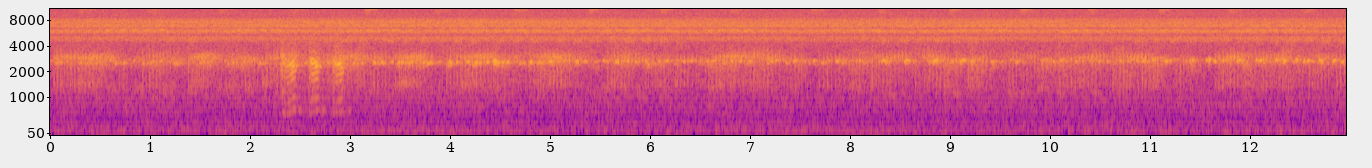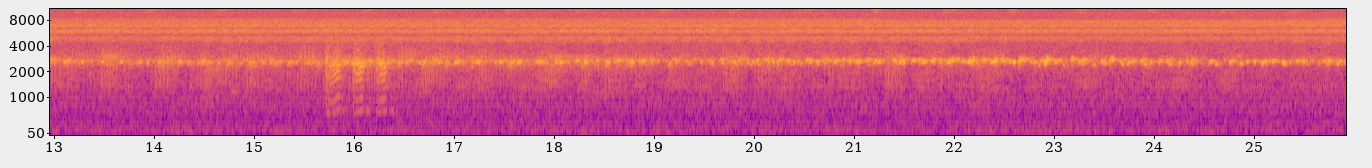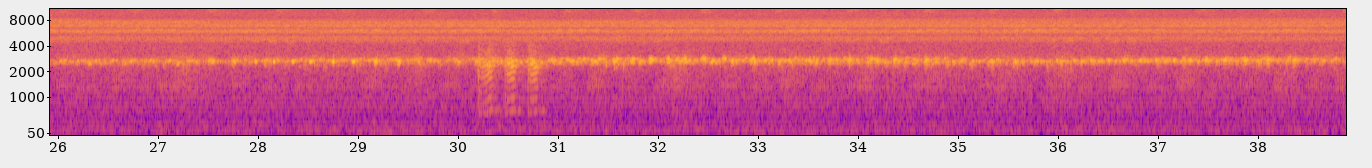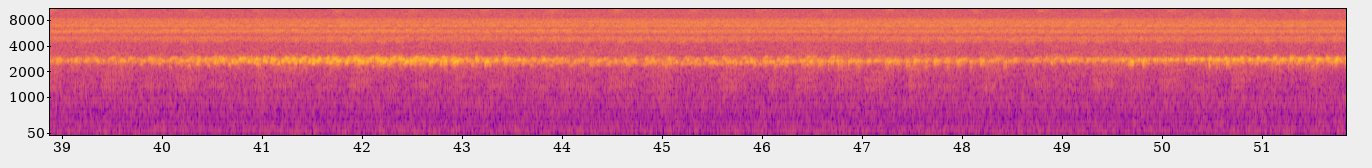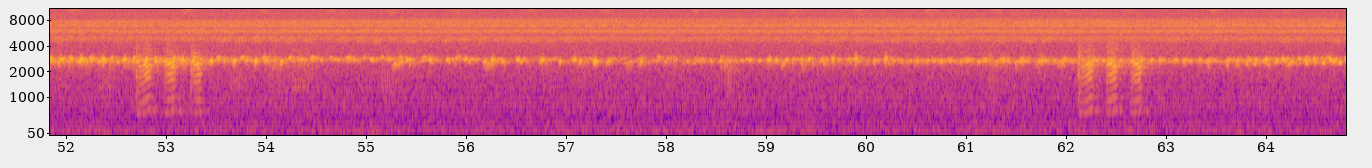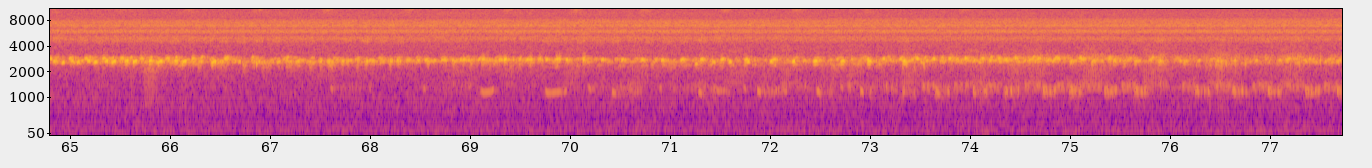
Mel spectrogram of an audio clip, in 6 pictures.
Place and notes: Frogs chirping, Insects sounds, Wetland
Zoom H2n MS+ XY
Puli Township, 桃米巷11-3號, 10 August 2015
